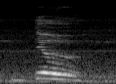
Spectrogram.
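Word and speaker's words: deux: Số 2 chúng ta có cái e và u ghép với nhau thì chúng ta sẽ phát âm là ơ, nhưng mà ơ giống như kiểu chữ ơ dài ấy.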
